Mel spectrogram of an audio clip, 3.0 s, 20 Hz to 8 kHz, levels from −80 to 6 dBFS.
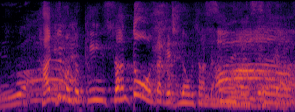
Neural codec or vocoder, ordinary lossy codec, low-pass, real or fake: none; none; none; real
